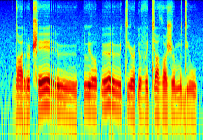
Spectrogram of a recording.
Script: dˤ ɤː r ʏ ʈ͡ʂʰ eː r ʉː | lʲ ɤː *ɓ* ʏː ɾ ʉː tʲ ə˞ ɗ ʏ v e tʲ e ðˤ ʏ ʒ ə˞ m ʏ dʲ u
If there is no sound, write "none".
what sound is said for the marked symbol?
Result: ɓ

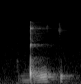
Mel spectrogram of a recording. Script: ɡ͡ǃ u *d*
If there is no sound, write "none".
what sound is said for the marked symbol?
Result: t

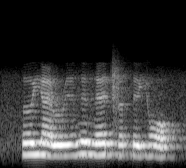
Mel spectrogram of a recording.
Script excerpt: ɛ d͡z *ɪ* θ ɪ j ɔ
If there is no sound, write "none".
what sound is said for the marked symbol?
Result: ə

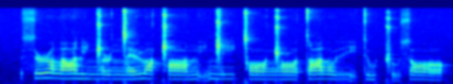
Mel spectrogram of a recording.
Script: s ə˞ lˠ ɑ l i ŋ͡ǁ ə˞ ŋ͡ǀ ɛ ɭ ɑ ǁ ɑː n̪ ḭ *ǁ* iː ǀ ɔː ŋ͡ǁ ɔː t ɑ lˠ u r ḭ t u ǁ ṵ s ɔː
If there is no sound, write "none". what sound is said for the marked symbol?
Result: ŋ͡ǁ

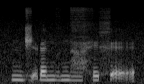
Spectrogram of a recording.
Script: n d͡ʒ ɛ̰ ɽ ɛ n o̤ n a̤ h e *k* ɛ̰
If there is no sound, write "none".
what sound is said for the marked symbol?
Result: x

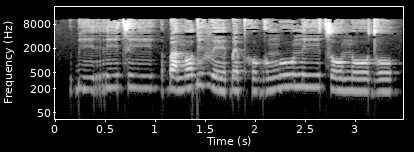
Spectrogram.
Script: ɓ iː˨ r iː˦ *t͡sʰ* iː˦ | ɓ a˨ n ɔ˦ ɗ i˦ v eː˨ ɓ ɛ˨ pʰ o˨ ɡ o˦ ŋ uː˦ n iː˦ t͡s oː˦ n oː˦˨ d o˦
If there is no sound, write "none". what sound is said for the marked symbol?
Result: t͡s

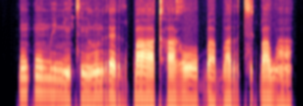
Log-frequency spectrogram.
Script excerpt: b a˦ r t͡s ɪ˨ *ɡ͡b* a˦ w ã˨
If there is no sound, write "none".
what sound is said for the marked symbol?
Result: k͡p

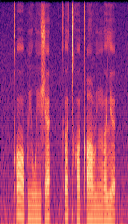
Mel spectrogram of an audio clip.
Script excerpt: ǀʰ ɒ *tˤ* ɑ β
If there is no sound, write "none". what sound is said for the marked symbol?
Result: tʼ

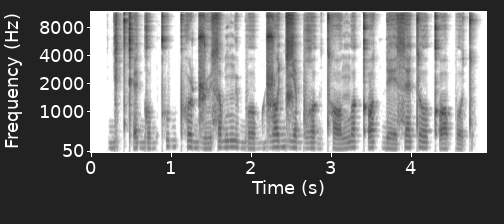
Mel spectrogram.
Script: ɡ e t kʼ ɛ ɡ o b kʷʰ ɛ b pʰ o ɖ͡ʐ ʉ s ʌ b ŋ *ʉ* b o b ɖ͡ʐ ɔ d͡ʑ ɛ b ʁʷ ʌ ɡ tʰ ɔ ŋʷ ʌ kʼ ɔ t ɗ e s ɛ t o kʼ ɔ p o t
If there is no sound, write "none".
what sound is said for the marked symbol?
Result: ʉ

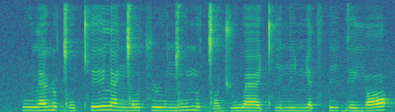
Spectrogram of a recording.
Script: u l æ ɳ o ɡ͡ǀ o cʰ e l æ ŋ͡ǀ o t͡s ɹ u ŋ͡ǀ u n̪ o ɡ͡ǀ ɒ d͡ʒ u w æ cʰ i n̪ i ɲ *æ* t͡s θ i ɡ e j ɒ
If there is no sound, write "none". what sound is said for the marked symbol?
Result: æ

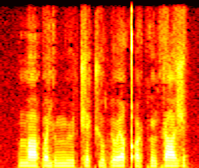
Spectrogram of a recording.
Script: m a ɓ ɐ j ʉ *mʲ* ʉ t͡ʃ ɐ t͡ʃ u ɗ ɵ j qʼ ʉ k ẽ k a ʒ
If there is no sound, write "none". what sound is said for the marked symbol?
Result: m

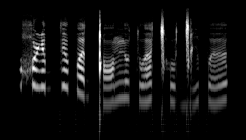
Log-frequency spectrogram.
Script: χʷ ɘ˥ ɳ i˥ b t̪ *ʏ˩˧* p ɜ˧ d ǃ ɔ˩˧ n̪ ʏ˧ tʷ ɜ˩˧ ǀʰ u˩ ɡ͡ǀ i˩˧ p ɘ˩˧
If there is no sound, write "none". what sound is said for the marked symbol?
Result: ʏ˥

